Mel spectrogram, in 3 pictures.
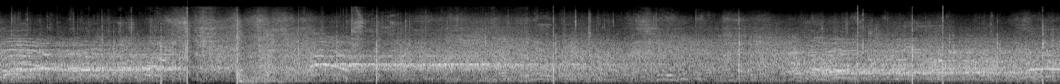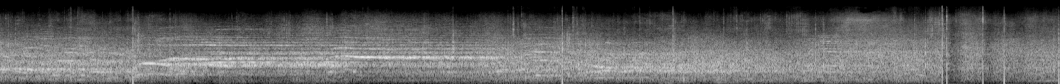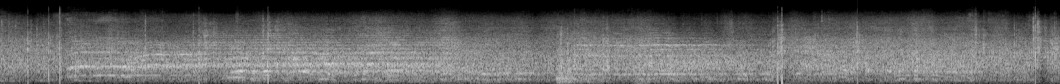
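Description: Ice hockey in play: skates scraping the ice, sticks and puck clacking, and knocks against the boards, with players shouting to each other, loudest about halfway through.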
